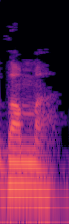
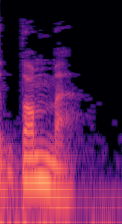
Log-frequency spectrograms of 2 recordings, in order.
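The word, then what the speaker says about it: ضمة: Notice when I say dhamma, it's very important. Some people actually they don't say it with a dad. They say it with a dal. So they say dhamma. It's not dhamma. It's dhamma.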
